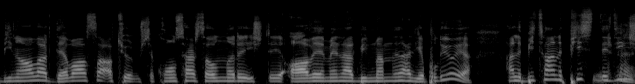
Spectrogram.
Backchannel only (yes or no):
yes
